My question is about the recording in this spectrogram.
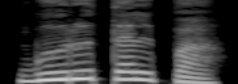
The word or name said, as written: ಗುರುತಲ್ಪ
